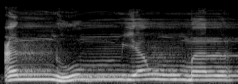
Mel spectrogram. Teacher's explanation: Anhum mim sukun bertemu ya idhar safawi, mim sukun dibaca jelas tanpa mendengung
